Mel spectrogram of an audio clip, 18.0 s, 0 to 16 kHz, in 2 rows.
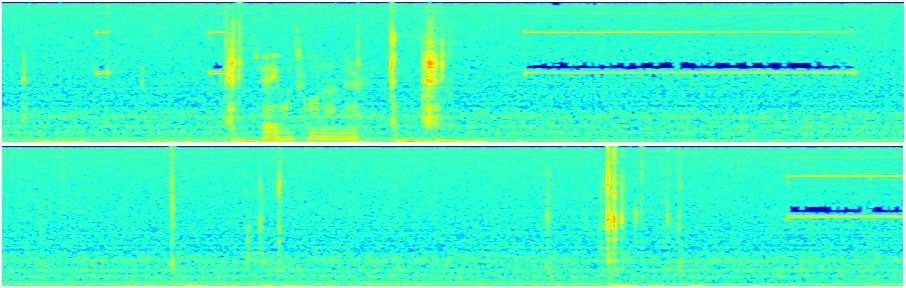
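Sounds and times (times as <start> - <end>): multimeter continuity beep: 2.1 - 2.8, 5.2 - 8.6, 16.9 - 18.0.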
